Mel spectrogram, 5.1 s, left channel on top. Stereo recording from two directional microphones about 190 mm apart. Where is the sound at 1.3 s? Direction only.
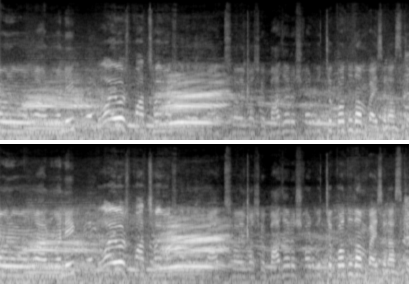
50° left (ahead or behind).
